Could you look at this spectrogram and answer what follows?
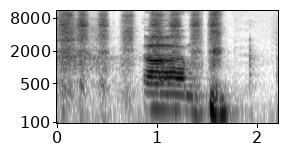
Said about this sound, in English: I'm going to use my super sense to smell good and evil. Sure. Are you sniffing? I'll sniff.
